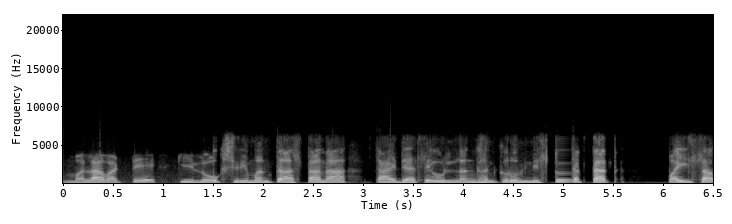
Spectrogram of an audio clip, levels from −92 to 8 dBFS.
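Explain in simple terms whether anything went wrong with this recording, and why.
In the first 1.5 seconds the system was likely recording through a poorer device, an input switched to a poorer device, so the speech sounds dull and slightly quieter, with nothing above 3.8 kHz.

Between 2.59 and 5.14 seconds there are scattered short gaps. About three bits of sound went missing, the longest roughly a tenth of a second, and were patched over, leaving brief hiccups.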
